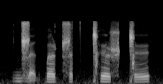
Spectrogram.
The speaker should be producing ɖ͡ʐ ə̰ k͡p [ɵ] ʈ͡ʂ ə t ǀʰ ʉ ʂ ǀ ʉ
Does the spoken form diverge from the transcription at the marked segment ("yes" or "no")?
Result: no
